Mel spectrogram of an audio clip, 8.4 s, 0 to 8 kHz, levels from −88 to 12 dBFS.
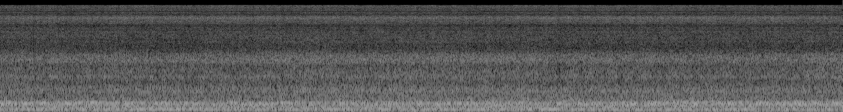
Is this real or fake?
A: real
